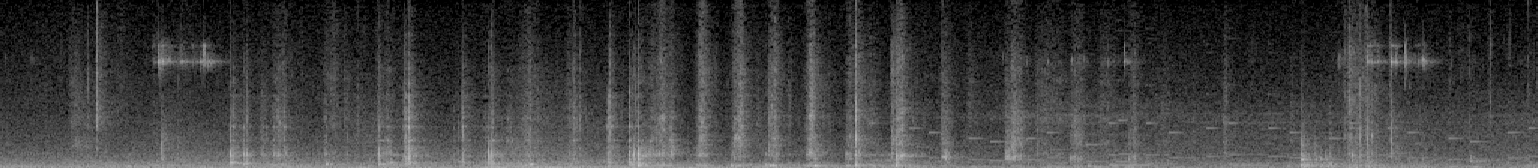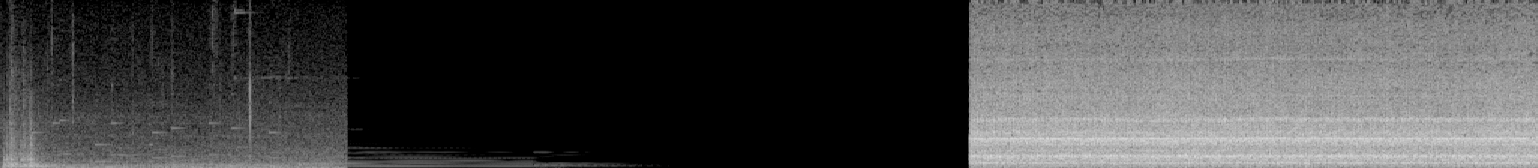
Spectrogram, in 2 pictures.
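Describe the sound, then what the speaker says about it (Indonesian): Spice paste for Aceh-style white beef curry with coconut milk is ground in a blender. Scattered clattering comes first, then a short silence, then a loud, steady, harsh whir of the running blender. "Yuk kita blender dulu."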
